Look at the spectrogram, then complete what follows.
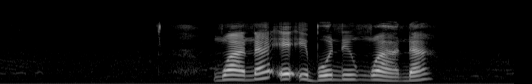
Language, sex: Tswana, female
